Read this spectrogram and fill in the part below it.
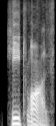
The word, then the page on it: heatwave: American English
